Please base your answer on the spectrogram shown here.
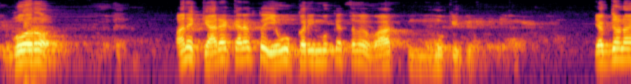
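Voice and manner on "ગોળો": ગોરો with a plain r for ળ. Shown as a demonstration. Preacher shows the regional slip ગોરો for ગોળો. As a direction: say ગોરો, r replacing ળ. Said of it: "ગોળો ન બોલી શકે".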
